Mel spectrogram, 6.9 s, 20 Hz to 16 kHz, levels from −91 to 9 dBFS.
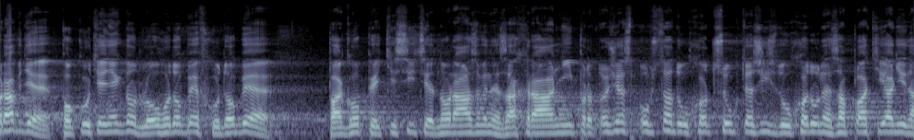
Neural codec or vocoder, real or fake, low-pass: none; real; 14.4 kHz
